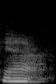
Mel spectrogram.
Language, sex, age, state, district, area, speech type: Nepali, male, 60+, West Bengal, Darjeeling, rural, spontaneous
